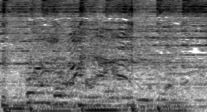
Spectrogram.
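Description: Live band playing an instrumental passage with a steady bass line and cymbal strokes about four times a second, while the audience shouts and cheers over the music.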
